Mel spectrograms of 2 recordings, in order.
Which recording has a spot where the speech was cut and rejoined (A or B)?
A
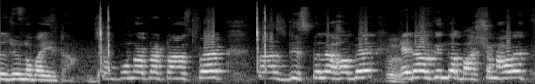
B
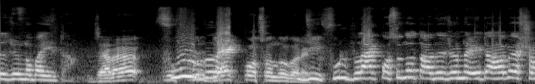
A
